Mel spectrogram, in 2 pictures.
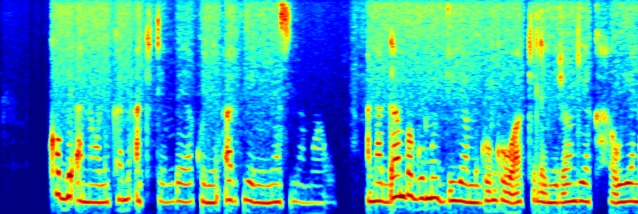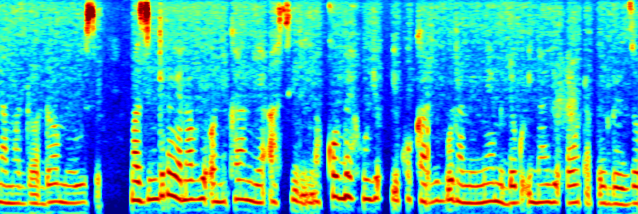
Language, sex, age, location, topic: Swahili, female, 25-35, Nairobi, government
